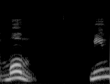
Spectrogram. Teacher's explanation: हो गई है, वो मीम मीम पेश मुम हो गया, मुम, मीम की आवाज आखिर में नून से बदलकर मीम में चली गई है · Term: इकलाब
